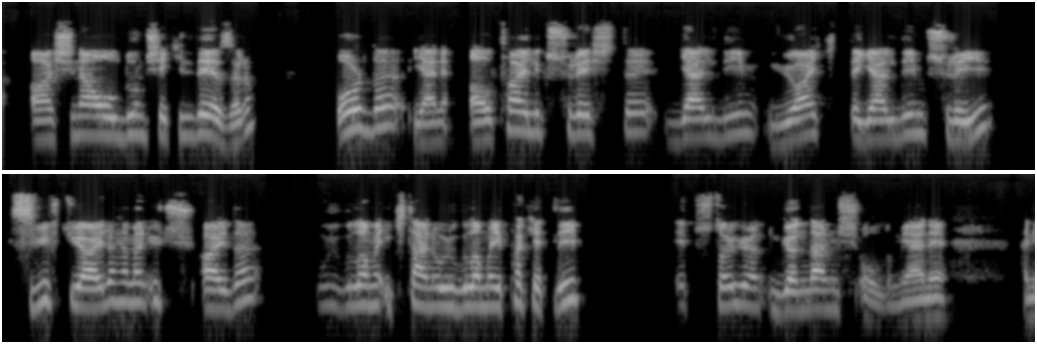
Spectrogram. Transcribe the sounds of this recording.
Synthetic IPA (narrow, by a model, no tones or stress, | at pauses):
aːʃinaːo̞lˠd̪uːmʃecʰilʲd̪ɛjazaɾɯm | o̞ɾd̪ajaːnialˠt̪ʰɯajlˠɯksyɾɛt͡ʃt̪ʰɛɟælʲd̪iːmjuajcʰi̥t̪̚d̪ɛɟælʲd̪iːmsyɾe̞ji | svift̪jyajlˠaɦemænyt͡ʃajd̪a | ujɡulˠamaʔicʰi̥t̪ʰaːnɛujɡulˠamajɯpʰacʰɛt̪lʲe̞jip̚ | ɛpst̪ʰo̞ɾaɟø̞nd̪æɾmiʃo̞lˠd̪umjaːnɪ | hanɪ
